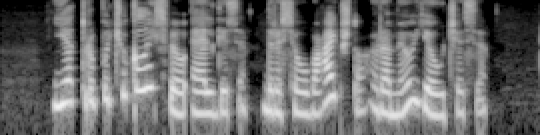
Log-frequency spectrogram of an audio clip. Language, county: Lithuanian, Vilnius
